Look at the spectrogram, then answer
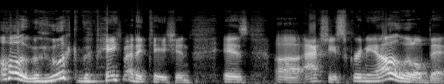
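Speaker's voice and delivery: speech mixed with laughter.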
